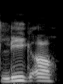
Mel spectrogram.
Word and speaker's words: Ligue 1: How do you pronounce it? It's Ligue 1.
